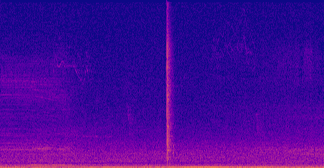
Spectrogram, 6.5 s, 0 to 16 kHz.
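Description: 3D printer's cooling fans running with a steady low hum, with one sharp click a little over three seconds in.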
